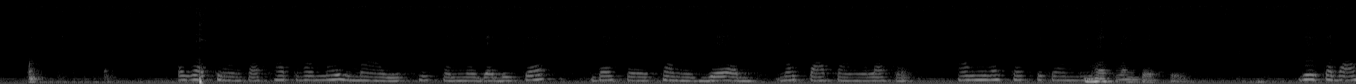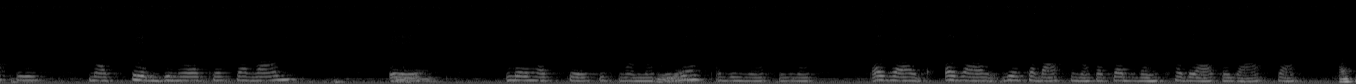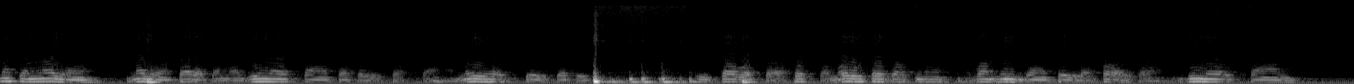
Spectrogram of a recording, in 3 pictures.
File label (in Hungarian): nyelvjaras gyujtesek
